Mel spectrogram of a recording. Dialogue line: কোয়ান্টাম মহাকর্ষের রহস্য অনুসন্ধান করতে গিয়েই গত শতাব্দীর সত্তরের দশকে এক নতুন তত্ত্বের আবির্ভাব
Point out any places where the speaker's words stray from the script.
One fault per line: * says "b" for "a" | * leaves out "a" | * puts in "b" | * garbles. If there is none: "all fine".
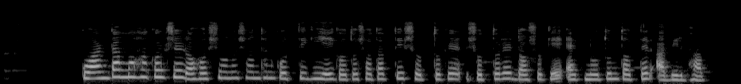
all fine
